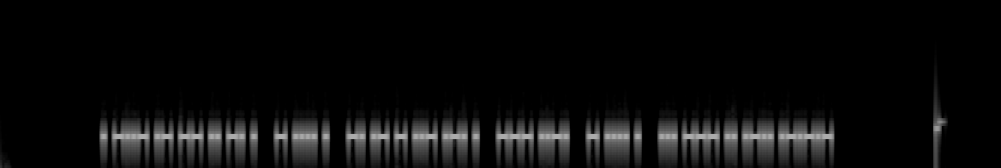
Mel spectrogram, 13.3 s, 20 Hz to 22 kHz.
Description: Morse code, heard as a keyed tone, about 30 wpm, 700 Hz. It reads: EXAMINE THE NATURE OF THE SOIL.
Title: Sentences from Top 1600 Words 30wpm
